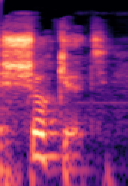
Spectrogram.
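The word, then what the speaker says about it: שֹׁקֵד: a pronúncia no hebraico a palavra Amendoeira se pronuncia shaked e a palavra velo que é o mesmo que vigiar se pronuncia shawkat se eu vou faz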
